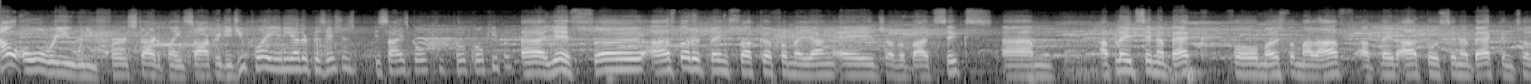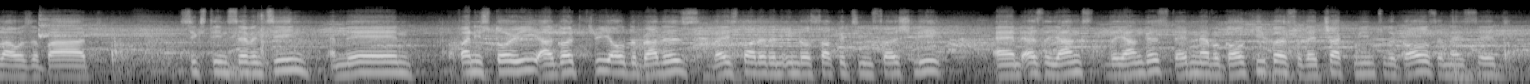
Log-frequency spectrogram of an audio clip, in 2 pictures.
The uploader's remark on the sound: Live Show on location at Girls Inc in Columbus, GA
